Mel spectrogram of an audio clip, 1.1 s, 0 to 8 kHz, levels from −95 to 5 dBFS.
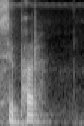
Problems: background sounds at intervals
